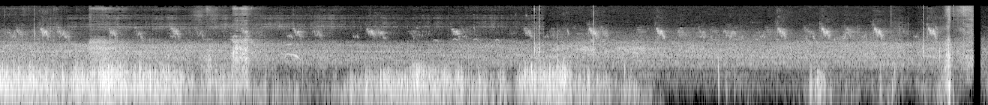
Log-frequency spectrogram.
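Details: Owha, a leopard seal (Hydrurga leptonyx) at the Whau River, gives low, breathy, rasping grunts and snorts in loose bursts.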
